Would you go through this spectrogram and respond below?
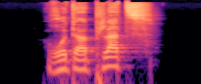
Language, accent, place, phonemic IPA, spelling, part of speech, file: German, Germany, Berlin, /ˈʁoːtɐ ˈplats/, Roter Platz, proper noun, De-Roter Platz.ogg
- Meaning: Red Square (large historical square in central Moscow)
